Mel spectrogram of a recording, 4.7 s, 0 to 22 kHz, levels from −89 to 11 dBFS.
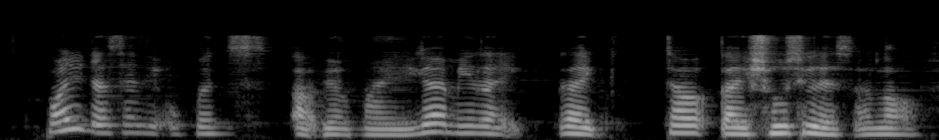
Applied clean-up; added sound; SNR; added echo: neural mask model DeepFilterNet 3.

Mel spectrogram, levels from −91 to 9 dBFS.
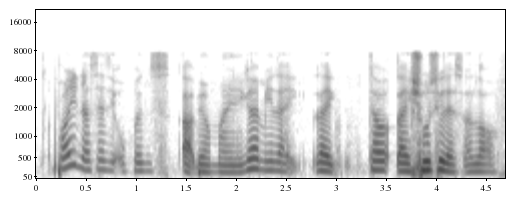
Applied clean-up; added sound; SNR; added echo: none; none; none; none.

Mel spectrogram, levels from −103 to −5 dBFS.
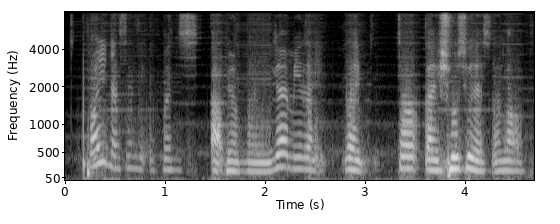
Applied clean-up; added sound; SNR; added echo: neural separator model SepFormer DNS4.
